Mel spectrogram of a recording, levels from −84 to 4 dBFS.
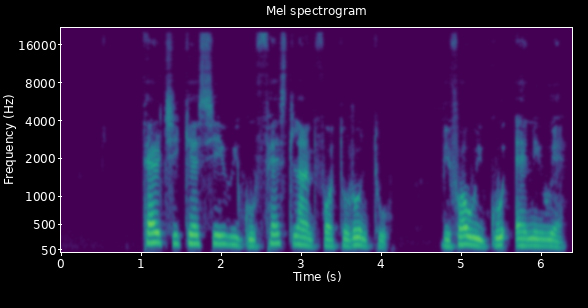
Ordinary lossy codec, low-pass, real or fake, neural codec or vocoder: none; none; real; none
